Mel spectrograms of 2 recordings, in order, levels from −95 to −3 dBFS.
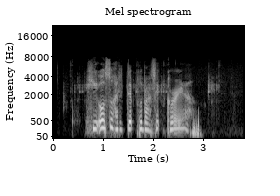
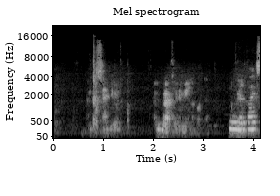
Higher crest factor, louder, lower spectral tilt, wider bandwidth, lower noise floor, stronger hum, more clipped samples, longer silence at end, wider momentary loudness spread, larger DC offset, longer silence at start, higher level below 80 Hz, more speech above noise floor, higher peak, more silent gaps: about the same, 20 dB vs 22 dB; first, -26 LUFS vs -33 LUFS; first, -6 dB/octave vs -2.5 dB/octave; second, 7.6 kHz vs 15 kHz; about the same, -67 dBFS vs -70 dBFS; neither; neither; first, 0.7 s vs 0 s; second, 18 LU vs 23 LU; neither; about the same, 0.65 s vs 0.75 s; first, -52 dBFS vs -72 dBFS; first, 42 dB vs 37 dB; first, -6 dBFS vs -12 dBFS; neither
